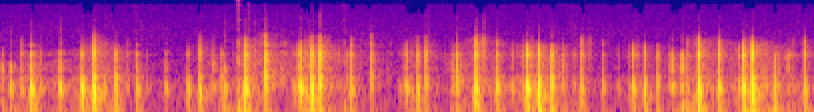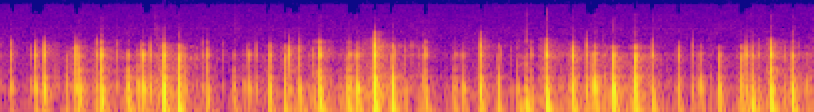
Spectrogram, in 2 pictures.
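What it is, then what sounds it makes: Cork coaster. Long nails rapidly tap and scratch both faces of a round, flat, solid cork coaster held partly tilted on a fur rug, with an echo effect applied. The result is a dense, irregular stream of dull, woody clicks and soft thuds centered in the low-mids, each dying away quickly, with very little bright content.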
